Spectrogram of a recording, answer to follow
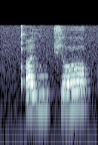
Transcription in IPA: qʼelut͡ʃʌ

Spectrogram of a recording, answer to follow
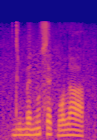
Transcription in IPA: di˨ mɛ˨nũ˨˦ sɛ˦˨ɡ͡bɔ˨˦ la˦˨

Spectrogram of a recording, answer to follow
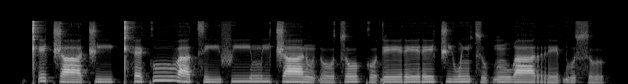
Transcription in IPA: kʼe˦t͡ʃaː˨t͡ʃiː˨ kʰɛ˨kuː˦βa˨t͡siː˨ fiː˦mi˦ t͡ʃaː˦ɾũ˨ ɗoː˨t͡soː˦ ko˨ɗeː˦ ɾeː˦ɾeː˦t͡ʃi˦wĩ˦ t͡su˨ɓũ˦waː˦ re˨˦ɓu˦ sʊ˨

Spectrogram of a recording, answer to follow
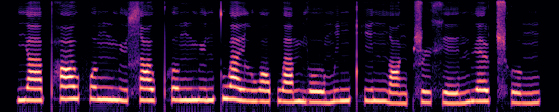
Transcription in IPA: jä˨˦pʰɑ˦ʊ̯ fɤ˦ŋmy˨˩sɑ˦ʊ̯pʰɤ˦ŋ my˨˦nt̪wa˥˨ɪ̯ lwɔ˨˦fwä˨˦ mjo˨˩ʊ̯mi˦ŋpʰi˦n n̪ɑ˨˩ŋʈ͡ʂɻ̩˦xe˨˦ɪ̯ n̪ɥɛ˦ ʈ͡ʂʰʊ˨˦ŋ

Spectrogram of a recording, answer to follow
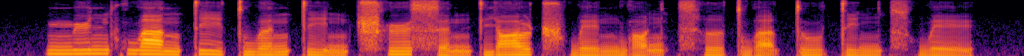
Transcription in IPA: my˥nkwa˥˧nt̪i˥˩ t̪wə˧˥nt̪ḭ˨˩nʈ͡ʂʰɻ̩˥ sə̰˨˩nt̪jɑ˥ʊ̯ʈ͡ʂʰwe˨ɪ̯ n̪wɑ̰˨˩ŋt͡sʰɹ̩˥˩t̪wä̰˨˩ t̪u˥t̪i˥˧ŋt͡sʰwe˥˩ɪ̯

